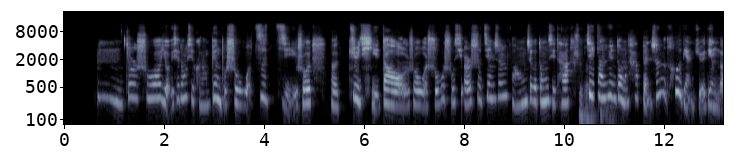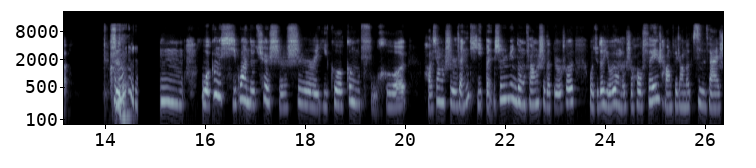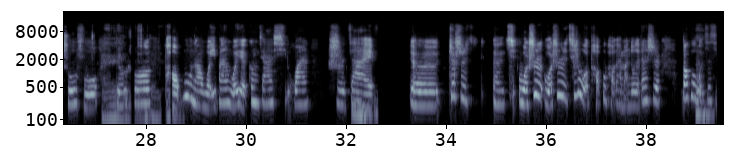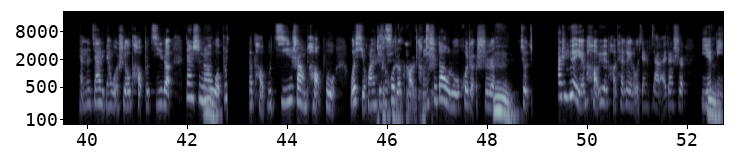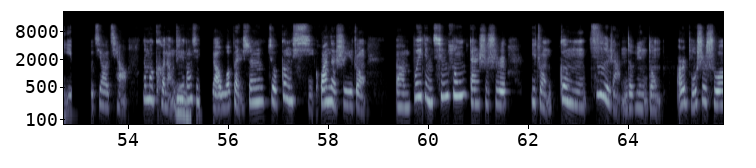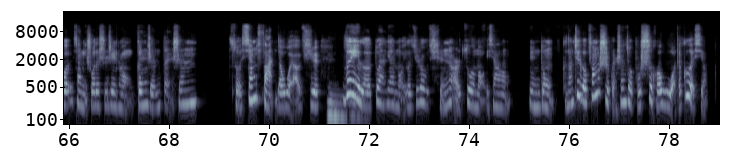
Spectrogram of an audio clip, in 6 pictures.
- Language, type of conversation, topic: Chinese, advice, 在健身房时我总会感到害羞或社交焦虑，该怎么办？
- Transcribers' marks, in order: other background noise; unintelligible speech; background speech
